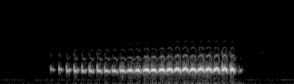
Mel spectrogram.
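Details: Tawny owl at night, recorded by a nest box webcam while the female leaves the nest and the male guards the eggs; a steady, mid-pitched pulsed trill lasting about two seconds, swelling slightly in loudness before stopping abruptly.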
